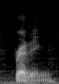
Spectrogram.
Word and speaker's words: Reading: The Blues Cruise 50K held in Reading, Pennsylvania, which is apparently pronounced Reading. Apparently I have been wrong in Monopoly for years.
